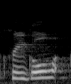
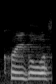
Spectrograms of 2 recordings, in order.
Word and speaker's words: Kriegel: You can find me on Instagram at Nicole Kriegel, IPE Pro. Kriegel is spelled KrieGel.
